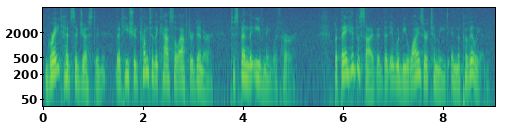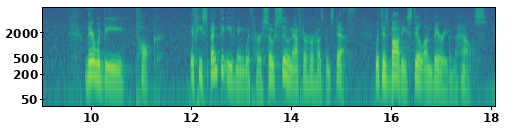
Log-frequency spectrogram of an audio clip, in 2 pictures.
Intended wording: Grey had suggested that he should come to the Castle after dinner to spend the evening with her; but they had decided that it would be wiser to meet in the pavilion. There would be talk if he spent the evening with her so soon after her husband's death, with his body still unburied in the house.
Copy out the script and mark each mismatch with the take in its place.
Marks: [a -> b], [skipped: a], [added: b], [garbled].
[Grey -> Great] had suggested that he should come to the Castle after dinner to spend the evening with her; but they had decided that it would be wiser to meet in the pavilion. There would be talk if he spent the evening with her so soon after her husband's death, with his body still unburied in the house.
